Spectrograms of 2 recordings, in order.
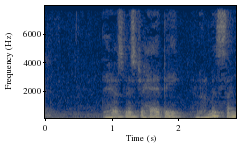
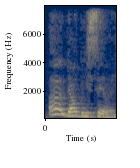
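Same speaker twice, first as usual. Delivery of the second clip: higher, loud teasing; cheerful scolding; 4 semitones higher, 7 dB louder than usual. Acted. Little Miss Sunshine teases the king, high and light. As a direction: tease him kindly. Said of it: "she replied".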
